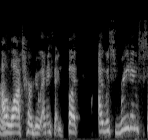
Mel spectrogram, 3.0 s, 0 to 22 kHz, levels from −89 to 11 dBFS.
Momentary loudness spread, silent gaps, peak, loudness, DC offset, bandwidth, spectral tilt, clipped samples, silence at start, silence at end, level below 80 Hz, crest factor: 11 LU; none; -6 dBFS; -21 LUFS; under 0.1%; 9 kHz; -5.5 dB/octave; under 0.1%; 0 s; 0.2 s; -70 dBFS; 16 dB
